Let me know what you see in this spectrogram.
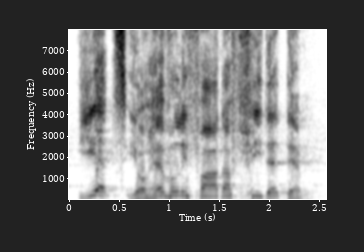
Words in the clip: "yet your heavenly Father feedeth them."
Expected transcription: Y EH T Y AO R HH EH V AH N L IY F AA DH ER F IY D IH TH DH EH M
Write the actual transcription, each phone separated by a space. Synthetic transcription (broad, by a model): Y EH T Y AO HH EH V AH N L IY F AA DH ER F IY D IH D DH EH M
